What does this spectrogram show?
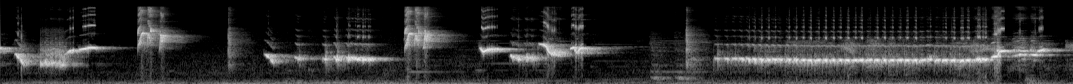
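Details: White-rumped shama song used as a lure for other birds: short slurred whistles and sharp high notes, then a long steady buzzing tone held for about three seconds.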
